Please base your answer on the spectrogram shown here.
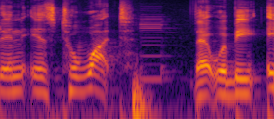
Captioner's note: buzzer beeping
